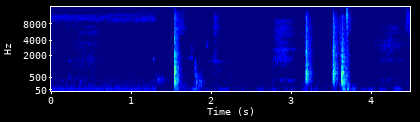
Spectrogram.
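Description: Handling noise: a few sharp, separate clicks and knocks as the homemade air rifle and its air tank are moved about, three of them in quick succession near the end, over a faint steady hum.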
